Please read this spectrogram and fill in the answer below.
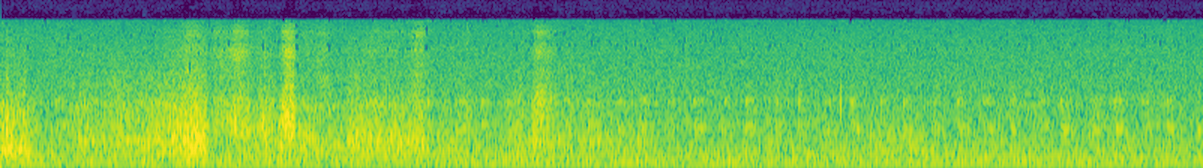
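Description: A person hiccuping and breathing close to the microphone: a few short, sharp sounds in the first four seconds, the loudest about two seconds in.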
